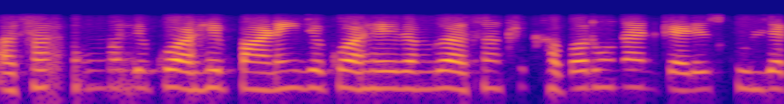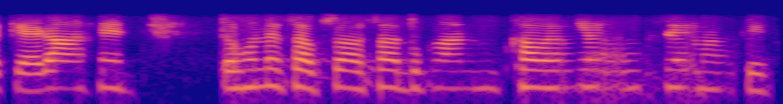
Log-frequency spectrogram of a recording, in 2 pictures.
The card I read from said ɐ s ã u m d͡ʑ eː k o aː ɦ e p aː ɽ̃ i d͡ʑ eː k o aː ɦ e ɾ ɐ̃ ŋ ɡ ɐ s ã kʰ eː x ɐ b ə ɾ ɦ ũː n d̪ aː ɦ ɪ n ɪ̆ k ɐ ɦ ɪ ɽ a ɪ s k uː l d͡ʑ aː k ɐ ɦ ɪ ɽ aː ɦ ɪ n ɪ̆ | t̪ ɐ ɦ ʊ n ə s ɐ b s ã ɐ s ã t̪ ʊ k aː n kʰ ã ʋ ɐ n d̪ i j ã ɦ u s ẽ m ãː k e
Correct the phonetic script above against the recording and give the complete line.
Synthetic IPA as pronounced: ɐ s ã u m d͡ʑ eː k o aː ɦ e p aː ɽ̃ i d͡ʑ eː k o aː ɦ e ɾ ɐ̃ ŋ ɡ ɐ s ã kʰ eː x ɐ b ə ɾ ɦ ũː n d̪ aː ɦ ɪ n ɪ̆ k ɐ ɦ ɪ ɽ e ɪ s k uː l d͡ʑ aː k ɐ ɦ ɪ ɽ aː ɦ ɪ n ɪ̆ | t̪ ɐ ɦ ʊ n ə s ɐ b s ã ɐ s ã d̪ ʊ k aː n kʰ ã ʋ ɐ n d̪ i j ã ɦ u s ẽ m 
